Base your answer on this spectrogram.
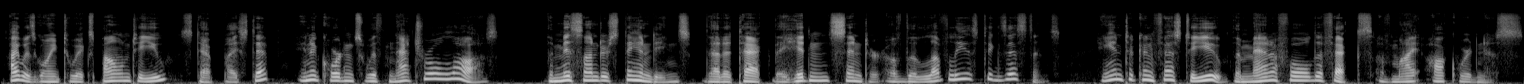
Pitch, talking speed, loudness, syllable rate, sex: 160 Hz, 145 wpm, -21 LUFS, 4.6 syllables/s, male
